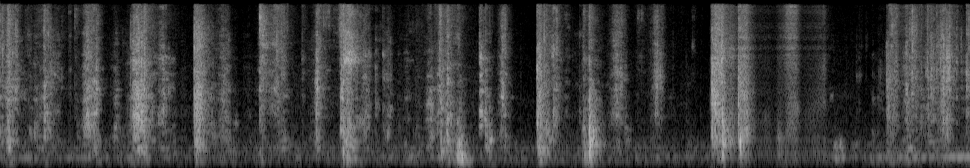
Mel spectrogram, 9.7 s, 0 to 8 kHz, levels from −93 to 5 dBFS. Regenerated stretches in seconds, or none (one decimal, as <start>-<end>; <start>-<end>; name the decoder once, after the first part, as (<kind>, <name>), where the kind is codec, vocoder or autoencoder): 7.3-8.3 (autoencoder, DAC-VAE)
